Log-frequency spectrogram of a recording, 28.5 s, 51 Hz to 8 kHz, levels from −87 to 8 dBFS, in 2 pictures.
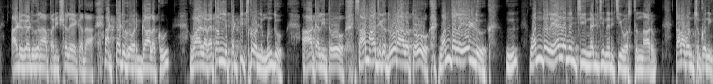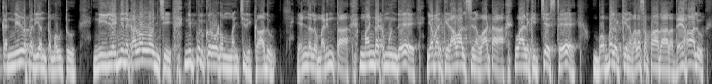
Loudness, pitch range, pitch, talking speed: -11 LUFS, 125-165 Hz, 145 Hz, 90 wpm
